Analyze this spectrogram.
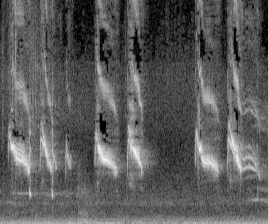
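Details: Close, loud peeps from ninth-week backyard chicks: pairs of high, downward-bending notes in three short bursts over a low steady hum.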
